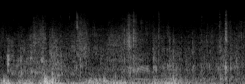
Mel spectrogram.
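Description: Wind buffeting the microphone, with irregular rustles and knocks as fish are tipped from a mesh net bag into a plastic feed sack.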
